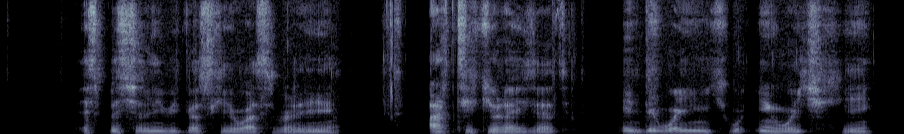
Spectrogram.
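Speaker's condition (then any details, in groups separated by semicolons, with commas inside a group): ALS; voice severely damaged, hard to understand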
